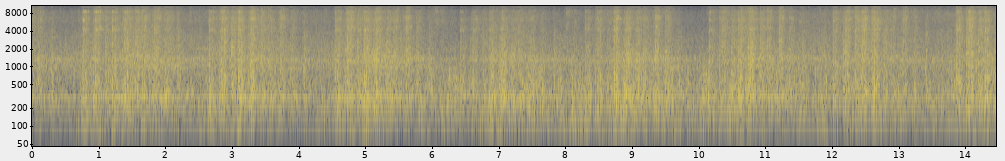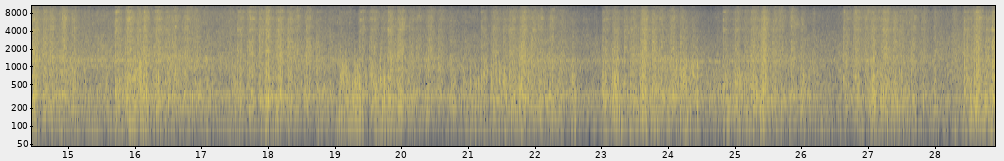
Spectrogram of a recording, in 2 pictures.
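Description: Freight train of loaded tank cars rolling past at speed, steel wheels clacking over the rail joints. A louder clatter comes back about every couple of seconds as each car's wheel sets pass.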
